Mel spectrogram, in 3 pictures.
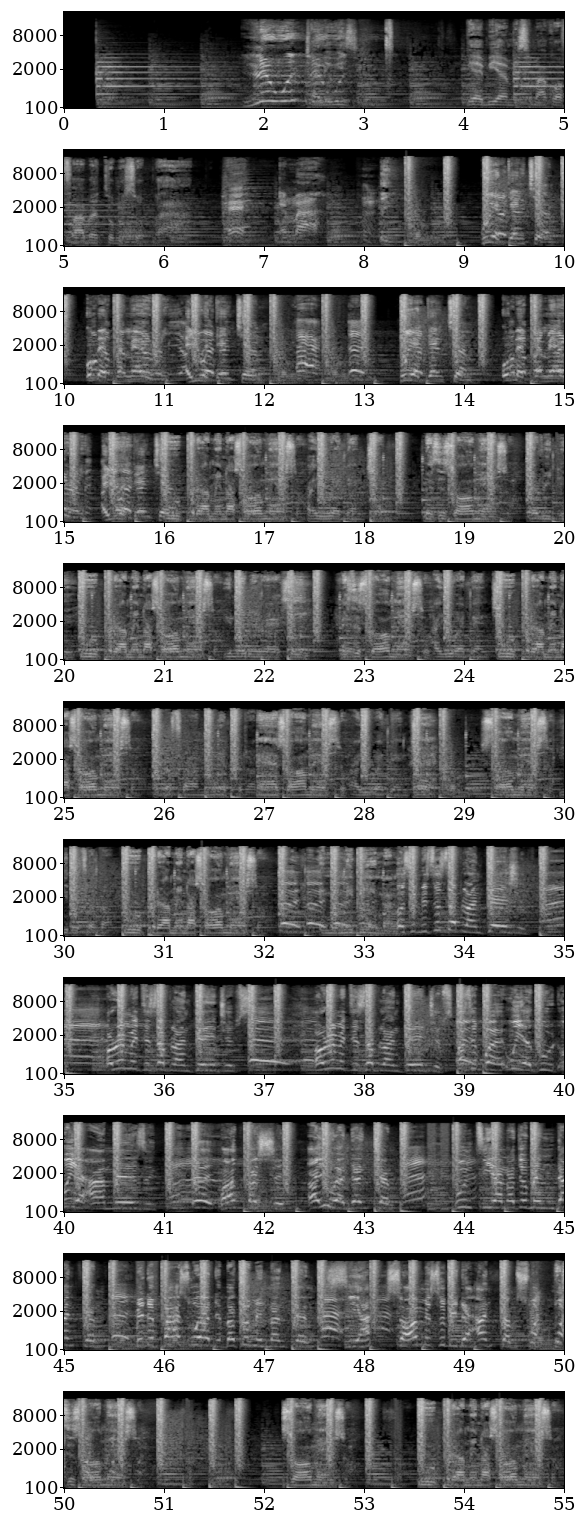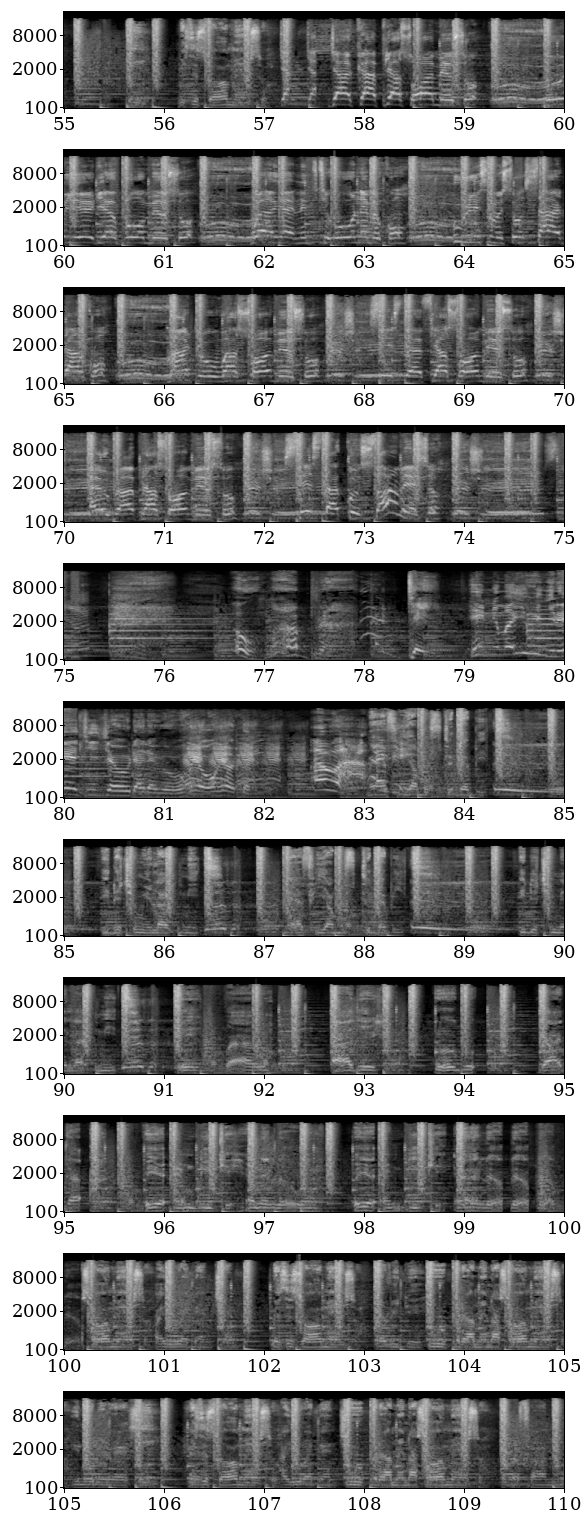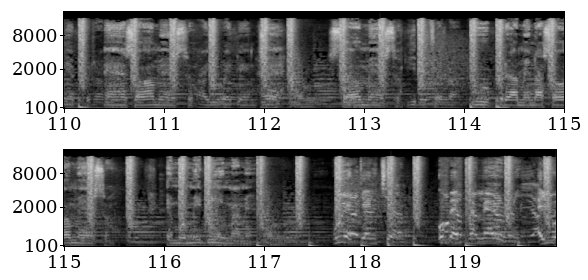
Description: GHANA MUSIC
sultry verse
